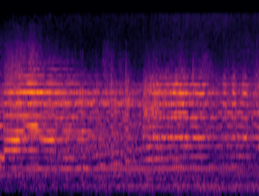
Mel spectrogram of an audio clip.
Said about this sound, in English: Get those bells.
